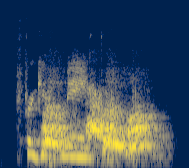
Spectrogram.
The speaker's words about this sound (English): forgive me, my dogs are hearing something, and they are alerting you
